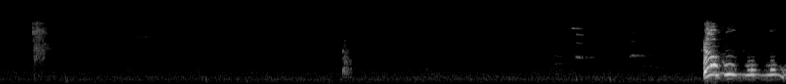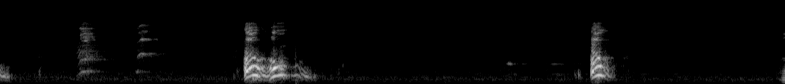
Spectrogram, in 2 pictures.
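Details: English Bulldogs at a kennel bark in scattered single bursts with long quiet gaps. The louder barks are harsh and come at about seven, ten and fourteen seconds. A few faint clicks and noises fall between them.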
